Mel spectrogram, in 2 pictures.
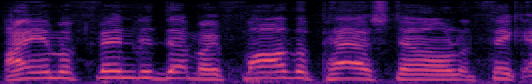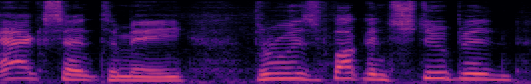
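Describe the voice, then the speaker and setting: A man co-hosting a casual talk show from a car, loud and sarcastic, swearing freely. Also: high voice, normal speed. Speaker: podcast co-host. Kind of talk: casual banter.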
